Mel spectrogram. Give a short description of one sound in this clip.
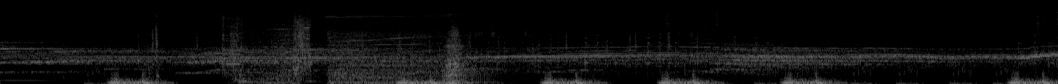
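Footsteps crunch on soft forest ground.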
